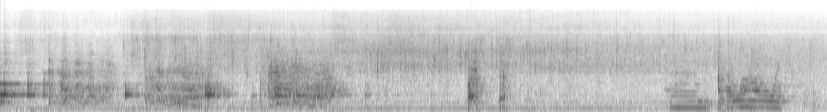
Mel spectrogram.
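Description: Baby carrots, skin on, with lamb shanks sizzle in a pan while being stirred: continuous frying hiss with scraping and clattering of a utensil, and short bursts of louder bubbling toward the end.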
